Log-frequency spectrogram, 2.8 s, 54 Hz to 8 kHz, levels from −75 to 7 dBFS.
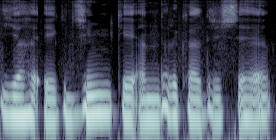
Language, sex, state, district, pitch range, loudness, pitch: Hindi, male, Jharkhand, Ranchi, 115-130 Hz, -15 LUFS, 125 Hz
